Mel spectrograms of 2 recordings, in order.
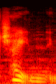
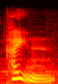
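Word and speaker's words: chitin: um hold the thought isn't it kite in not chitan yeah it's kitan I that's how I've always heard it I've never heard it pronounced chitan but let's finish this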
